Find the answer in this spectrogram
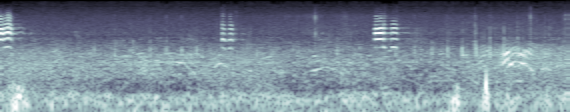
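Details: Grey-headed lapwing adult guarding young chicks in late April in Kyoto, Japan, giving brief clusters of sharp, ringing kik notes at intervals of about two seconds over a steady low background hum.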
